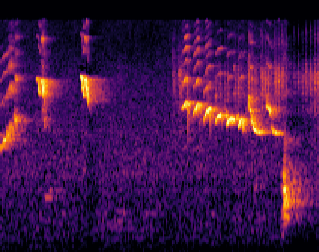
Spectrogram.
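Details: Oriental magpie-robin giving a few high whistled notes, then a run of quick trilled and sliding whistles ending in a short lower note.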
